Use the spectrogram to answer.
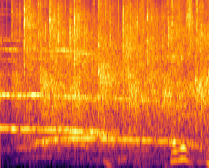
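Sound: audience applause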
